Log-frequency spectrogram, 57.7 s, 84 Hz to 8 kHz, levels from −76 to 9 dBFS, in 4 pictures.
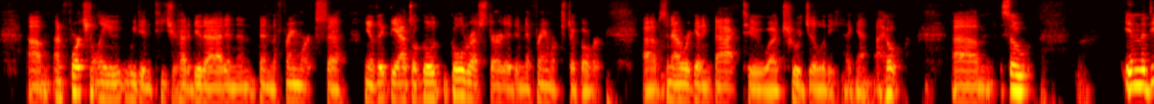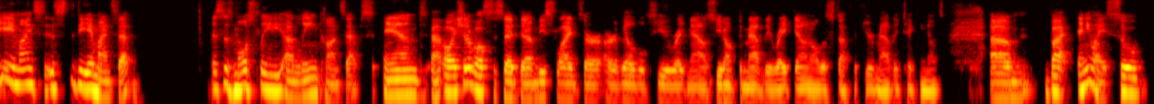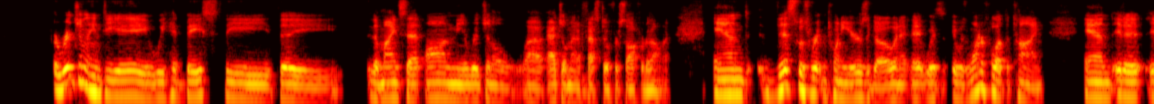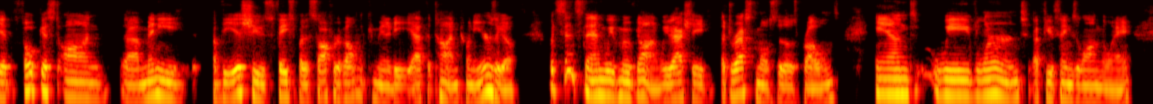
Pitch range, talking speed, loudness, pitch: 95-135 Hz, 185 wpm, -23 LUFS, 110 Hz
